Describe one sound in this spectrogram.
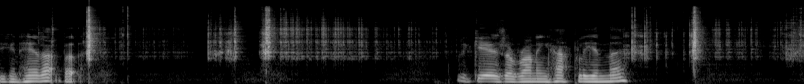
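Metal parts click and clatter as they are handled.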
